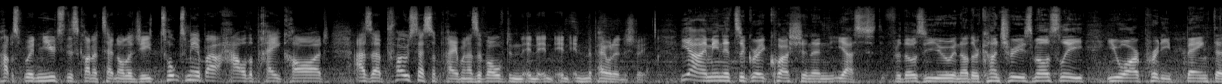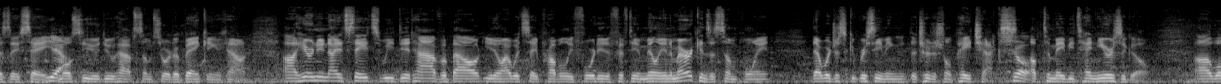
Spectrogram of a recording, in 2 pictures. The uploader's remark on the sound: Live from APA Congress 2019. Recorded Live at American Payroll Association Congress 2019 in Long Beach, California.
